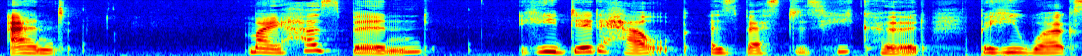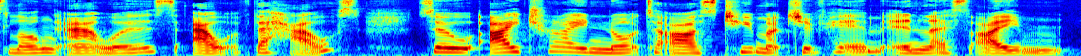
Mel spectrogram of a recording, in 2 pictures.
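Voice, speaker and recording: A woman's voice: medium pitch, unhurried, creaky, bright, forceful tone, no echo. Chatty congested British-raised woman podcast host. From Britain. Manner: chatty and candid, many ums and self-corrections. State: congested, a little croaky. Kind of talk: casual solo podcast monologue.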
